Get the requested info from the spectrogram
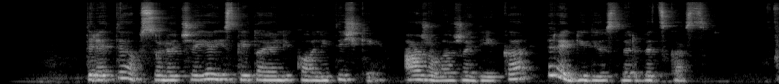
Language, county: Lithuanian, Vilnius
